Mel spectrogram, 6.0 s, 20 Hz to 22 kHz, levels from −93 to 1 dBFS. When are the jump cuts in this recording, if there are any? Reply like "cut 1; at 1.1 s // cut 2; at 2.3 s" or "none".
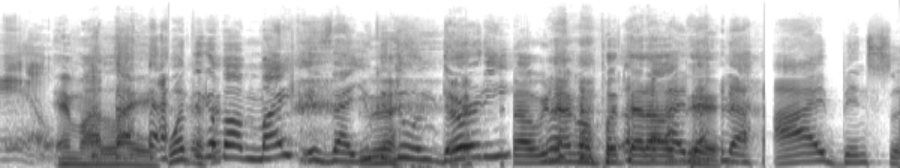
cut 1; at 1.1 s // cut 2; at 3.4 s // cut 3; at 5.0 s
